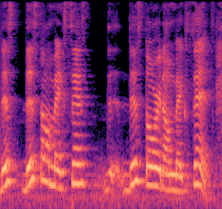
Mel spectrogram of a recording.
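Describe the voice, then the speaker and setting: A woman with a fairly high voice speaks in an animated tone. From US Midwest, Chicago. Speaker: YouTube commentary vlogger. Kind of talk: casual commentary vlog.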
